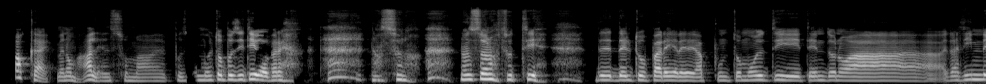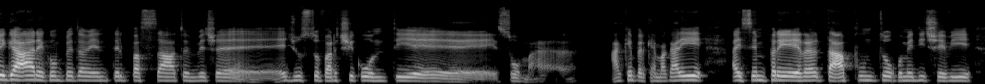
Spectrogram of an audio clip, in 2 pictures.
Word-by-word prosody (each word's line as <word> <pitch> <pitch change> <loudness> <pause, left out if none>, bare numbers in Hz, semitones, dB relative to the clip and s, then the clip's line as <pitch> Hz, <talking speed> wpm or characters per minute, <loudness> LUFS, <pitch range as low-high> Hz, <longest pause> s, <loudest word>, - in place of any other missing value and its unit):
Okay! 315 0 +1
Meno 185 +1 -3
male 200 +2 +1
insomma, 165 -1 -9
è 160 - -13
pos 175 +2 -10
è - - -23
molto 200 +2 +1
positivo 215 -1 +7
però, 195 +1 +2 0.9
non 195 -1 -5
sono 200 +2 +1 0.5
non 225 0 +5
sono 245 +1 +9
tutti 220 0 +2 0.5
de 200 0 +1
del 200 0 +2
tuo 200 -1 +1
parere 190 -2 +4
appunto 180 +1 -6
molti 195 -1 +1
tendono 190 0 -2
a 175 -2 +1
a 195 - -6
rinnegare 210 -2 +5
completamente 190 -1 -6
il 185 0 -13
passato 180 -1 -3
invece 175 0 -7 0.5
è - - -10
è 175 - -5
giusto 190 +1 -7
farci 175 +2 -4
i - - -4
conti, 175 -1 -4
e 140 - -4
somma, - - -12
eh, - - -21 0.3
anche 185 +6 -6
perché 180 -2 -8
magari 185 +4 +1 0.3
hai 185 +1 -2
sempre 195 0 +1
in - - +5
realtà 185 0 +3
appunto 190 0 -3
come 180 0 -5
dicevi, 175 -2 -5
185 Hz, 145 wpm, -22 LUFS, 175-200 Hz, 0.9 s, sono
